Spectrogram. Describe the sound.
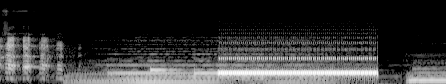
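A telephone ring is cut off halfway as the call drops. A few faint tones lead into a loud, steady electronic tone that stops abruptly, then a short silence and another lower tone.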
